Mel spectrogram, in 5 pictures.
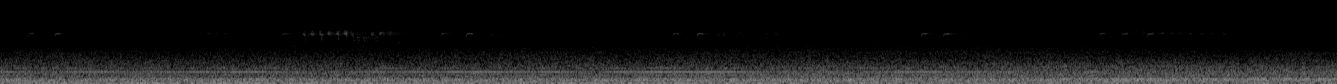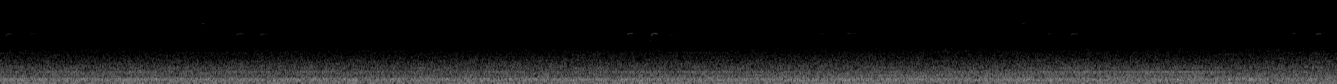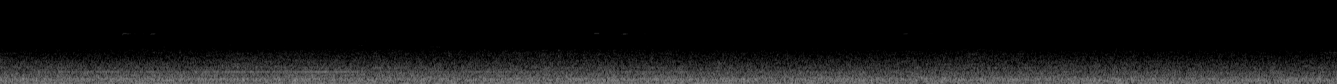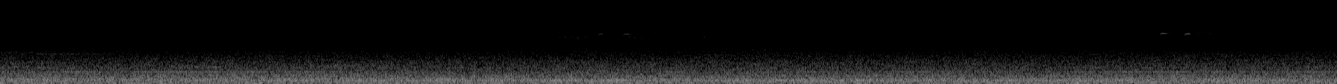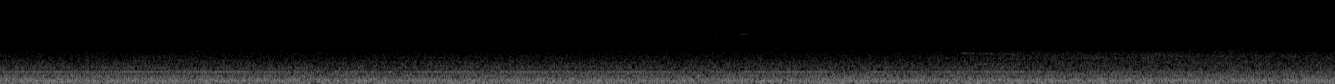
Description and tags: whitenoise birds
Field recording of distant industrial mine / factory, with birds nearby. Lazy summer noon.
